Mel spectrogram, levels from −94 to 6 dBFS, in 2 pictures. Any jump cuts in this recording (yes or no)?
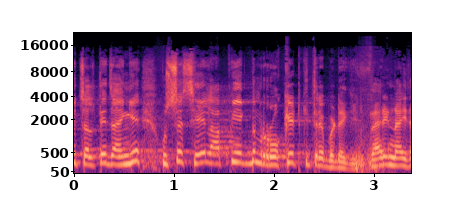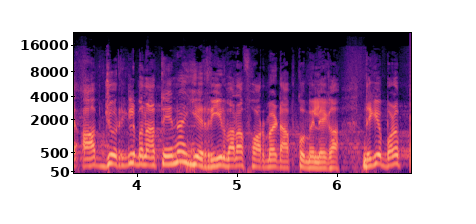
no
